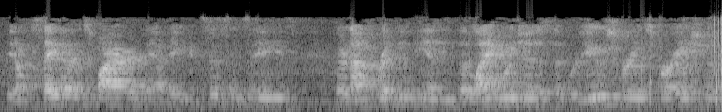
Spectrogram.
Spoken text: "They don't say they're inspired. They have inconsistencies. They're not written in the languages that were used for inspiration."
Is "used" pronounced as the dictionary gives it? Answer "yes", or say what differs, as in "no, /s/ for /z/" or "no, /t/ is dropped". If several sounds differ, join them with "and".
yes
